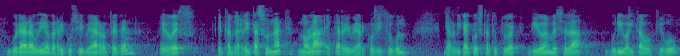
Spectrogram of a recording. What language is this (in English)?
Basque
